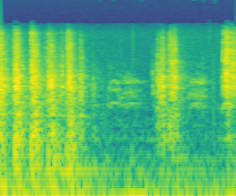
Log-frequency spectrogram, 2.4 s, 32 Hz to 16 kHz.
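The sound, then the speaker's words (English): Hard knocking on a hotel room door: a quick run of heavy, dull thuds, then a few more blows after a short pause. “I took the steps up 2 flights and slammed at McQuill's door.”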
